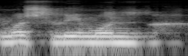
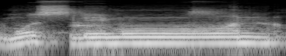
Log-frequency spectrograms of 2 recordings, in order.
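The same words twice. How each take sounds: First: The final vowel is kept short. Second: The final vowel is held long. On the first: "Dibaca pendek" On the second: It refers to many Muslims. "orang-orang Islam"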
